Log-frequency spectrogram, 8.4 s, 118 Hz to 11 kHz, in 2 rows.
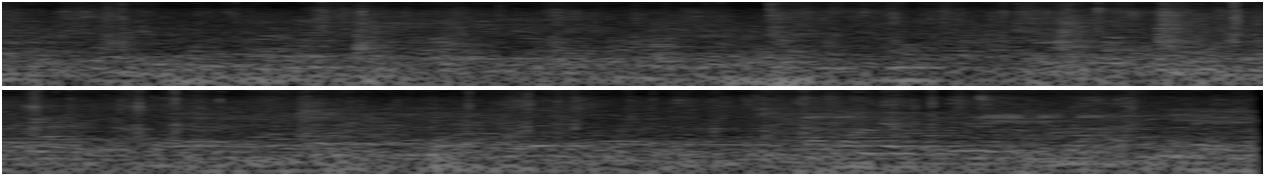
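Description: X-Man Galaxy v2 Megaminx being turned fast in a speedsolve: frequent short plastic clicks and clacks from its turning faces, over steady chatter of many voices in the hall.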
